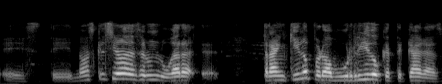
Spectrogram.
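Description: A man with a Mexican accent speaks at a high pitch and a moderate pace, with long, frequent pauses. The sound is dry and close with no echo, with big swings in loudness and ordinary pitch variation. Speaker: podcast co-host. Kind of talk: casual chat.

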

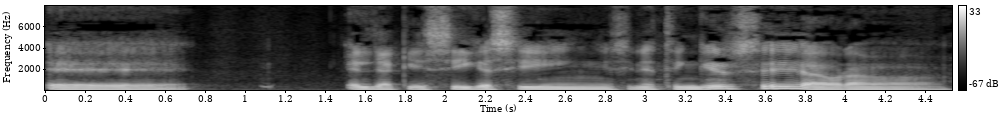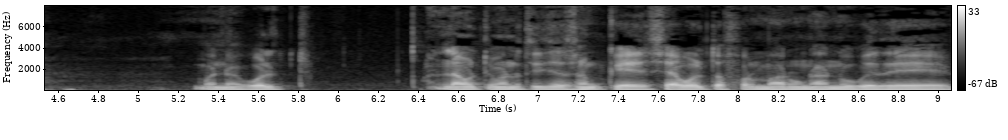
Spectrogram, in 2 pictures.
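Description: The speech moves at a moderate pace with long, frequent pauses. Its loudness stays very even. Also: man. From Córdoba, Andalusia, Spain. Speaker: podcast host. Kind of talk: solo podcast monologue. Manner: halting, many repetitions and fillers. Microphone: new microphone meant for video.

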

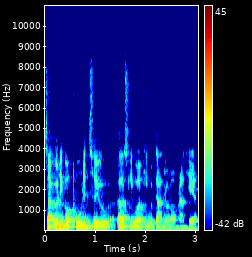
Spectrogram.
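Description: A man with a southern English accent talks at a very fast pace. His fairly low voice has a dark, mellow tone and is somewhat breathy. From southern England. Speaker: startup founder and interviewer. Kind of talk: casual interview.

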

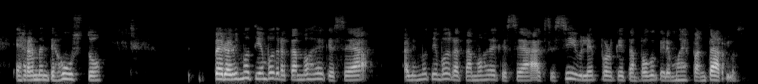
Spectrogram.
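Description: A woman speaks in a plain, everyday voice at medium pitch, with ordinary pitch variation and a fairly quick pace. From Ecuador, Guayaquil. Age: 20s. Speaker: fashion business owner. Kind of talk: interview.

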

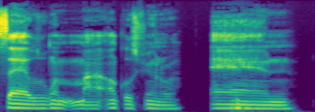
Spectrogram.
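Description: A man with a Southern US accent speaks at a moderate pace on a very clean recording with a silent background. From Louisiana. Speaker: podcast host. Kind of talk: casual chat.

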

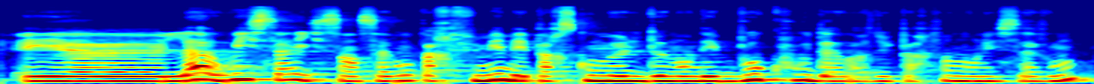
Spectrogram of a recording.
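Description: Over audible room echo, a woman with a fairly high pitch speaks at a moderate pace in a monotone, flat intonation. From France, Mayenne. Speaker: soap maker. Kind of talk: casual chat. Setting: at the guest's home.

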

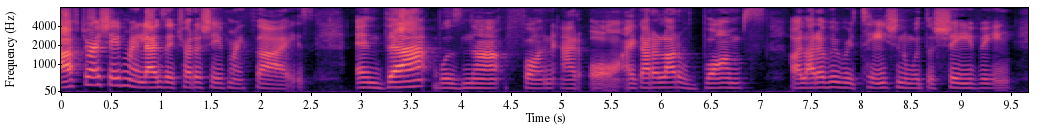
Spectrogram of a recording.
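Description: A woman speaks in an unremarkable speaking voice at a fairly low pitch and fairly slow pace. Her pitch variation is ordinary, and the recording is very clean with a silent background. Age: 30s. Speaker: podcast host. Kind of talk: solo monologue podcast. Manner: casual, conversational.

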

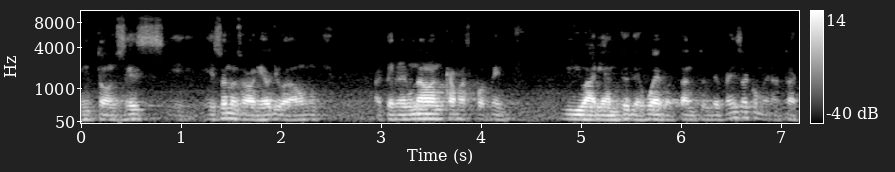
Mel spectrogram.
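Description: A man talks fairly quickly in a Cali accent, his loudness swinging widely. Background noise is noticeable. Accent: Colombian Spanish (Cali, Valle). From Colombia, Cali. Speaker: podcast guest, basketball fan. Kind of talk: casual chat.

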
